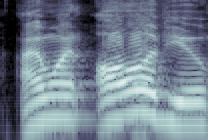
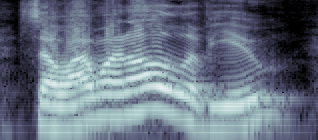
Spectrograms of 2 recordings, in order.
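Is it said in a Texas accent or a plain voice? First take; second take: plain; Texas. First: It is said in his plain storytelling voice. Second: It is said with a Texas country accent.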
